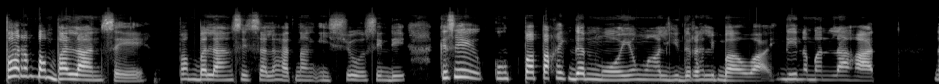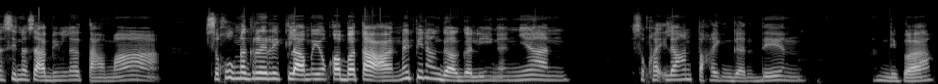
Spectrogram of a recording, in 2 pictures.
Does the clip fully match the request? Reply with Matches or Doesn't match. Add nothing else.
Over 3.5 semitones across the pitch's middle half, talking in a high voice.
Matches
